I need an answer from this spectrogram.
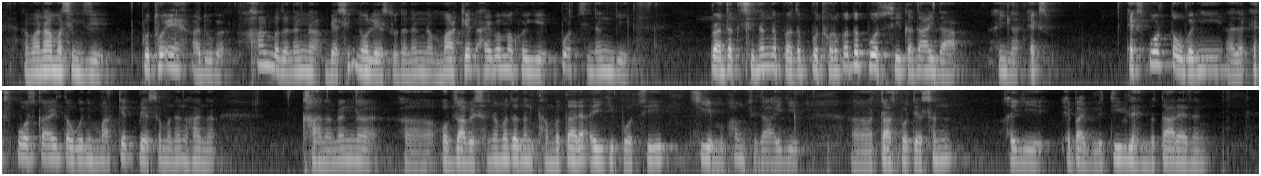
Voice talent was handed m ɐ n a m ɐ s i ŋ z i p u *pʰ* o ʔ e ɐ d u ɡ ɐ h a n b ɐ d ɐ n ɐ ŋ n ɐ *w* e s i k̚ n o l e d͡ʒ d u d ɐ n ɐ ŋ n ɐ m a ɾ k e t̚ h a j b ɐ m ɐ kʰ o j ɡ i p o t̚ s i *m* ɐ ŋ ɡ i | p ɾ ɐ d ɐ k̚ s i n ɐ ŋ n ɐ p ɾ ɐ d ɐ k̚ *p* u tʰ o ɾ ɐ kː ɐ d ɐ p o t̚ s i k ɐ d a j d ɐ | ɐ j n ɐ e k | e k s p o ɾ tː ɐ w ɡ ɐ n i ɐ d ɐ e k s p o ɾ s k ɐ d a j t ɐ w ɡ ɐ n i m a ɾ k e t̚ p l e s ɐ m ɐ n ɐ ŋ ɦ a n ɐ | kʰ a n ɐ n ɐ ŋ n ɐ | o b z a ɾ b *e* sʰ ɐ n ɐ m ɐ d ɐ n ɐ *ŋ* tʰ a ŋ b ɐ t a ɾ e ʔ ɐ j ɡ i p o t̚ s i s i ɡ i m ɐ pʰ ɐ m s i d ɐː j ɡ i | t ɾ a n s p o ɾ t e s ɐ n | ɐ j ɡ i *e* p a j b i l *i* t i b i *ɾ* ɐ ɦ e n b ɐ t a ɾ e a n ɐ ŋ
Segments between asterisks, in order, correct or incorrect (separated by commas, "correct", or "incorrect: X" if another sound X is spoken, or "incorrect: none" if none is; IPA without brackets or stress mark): incorrect: tʰ, incorrect: b, incorrect: n, correct, correct, correct, correct, correct, incorrect: l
